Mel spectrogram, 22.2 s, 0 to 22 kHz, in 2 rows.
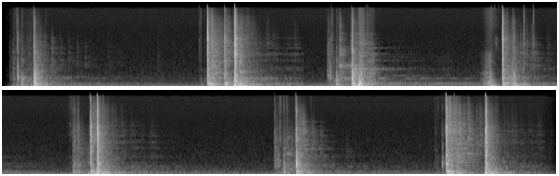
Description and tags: Oven door opening-closing
Zoom H6 recording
